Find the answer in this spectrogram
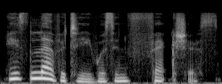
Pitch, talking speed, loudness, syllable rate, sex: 185 Hz, 110 wpm, -18 LUFS, 3.9 syllables/s, female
